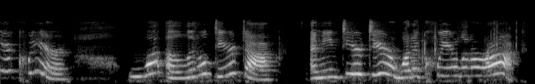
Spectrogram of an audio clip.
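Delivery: tiny, very high squeaky mouse voice. Narrating a story, the sleeping father wakes to hear a mouse: little mouse voice. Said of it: "heard a little voice saying".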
